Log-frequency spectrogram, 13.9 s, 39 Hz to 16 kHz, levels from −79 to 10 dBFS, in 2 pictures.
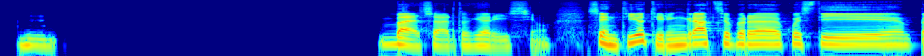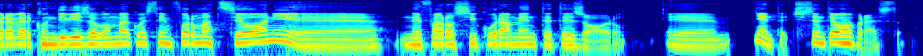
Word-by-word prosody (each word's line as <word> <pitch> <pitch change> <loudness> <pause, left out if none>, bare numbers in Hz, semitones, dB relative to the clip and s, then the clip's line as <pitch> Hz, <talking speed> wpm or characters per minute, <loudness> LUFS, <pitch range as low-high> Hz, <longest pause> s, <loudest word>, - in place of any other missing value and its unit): Mh. 125 -3 -9 2.4
Beh 140 -4 +4
certo, 115 0 -4
chiarissimo. 115 +2 -7 0.2
Senti, 145 -2 +1
io 195 +2 +7
ti 130 -9 -3
ringrazio 150 +5 +3
per 140 -1 +4
questi 135 -2 0
per 140 +1 +1
aver 145 +1 +3
condiviso 145 0 +1
con 150 +1 -1
me 155 0 +1
queste 160 0 -5
informazioni 170 +5 +1
e 115 -3 -3
ne 135 0 -4
farò 145 +1 +1
sicuramente 145 -1 -2
tesoro, 120 -6 -6 0.3
ehm, 115 -2 -6 0.2
niente 130 - -2
ci - - -9
sentiamo 165 -1 +3
presto. 125 - -9
140 Hz, 115 wpm, -21 LUFS, 125-150 Hz, 2.4 s, io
